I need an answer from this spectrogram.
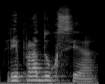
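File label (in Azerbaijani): "reproduksiya", Azerbaijani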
